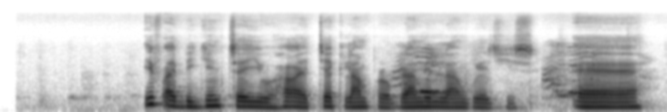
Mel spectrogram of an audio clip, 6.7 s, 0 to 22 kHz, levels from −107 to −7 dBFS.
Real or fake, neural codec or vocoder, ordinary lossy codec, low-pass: real; none; none; 14.4 kHz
